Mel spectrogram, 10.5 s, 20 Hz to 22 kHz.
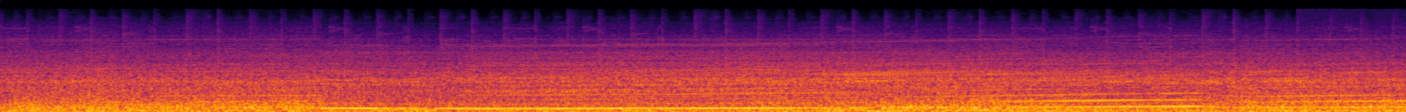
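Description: Kawasaki Z1000's inline-four engine pulling along at road speed under a rush of wind noise. Its pitch drops sharply about two and a half seconds in, climbs slowly, then drops again about nine seconds in.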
